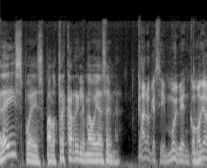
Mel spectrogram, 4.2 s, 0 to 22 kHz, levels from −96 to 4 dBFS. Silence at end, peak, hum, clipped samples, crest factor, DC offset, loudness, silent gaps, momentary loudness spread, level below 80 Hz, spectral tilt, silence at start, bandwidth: 0 s; -4 dBFS; none; under 0.1%; 16 dB; under 0.1%; -21 LUFS; none; 8 LU; -46 dBFS; -3.5 dB/octave; 0 s; 15 kHz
